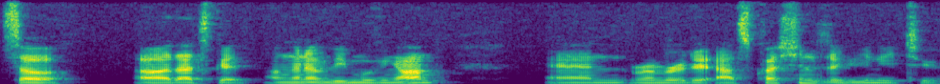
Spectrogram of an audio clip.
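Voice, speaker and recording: A man with an ordinary speaking voice, fairly low in pitch, at a fairly quick pace with ordinary pitch variation, in a very clean recording against a silent background. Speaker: student workshop leader. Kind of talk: lecture.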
